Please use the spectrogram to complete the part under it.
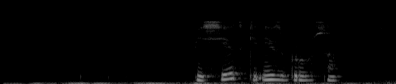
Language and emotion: Russian, neutral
